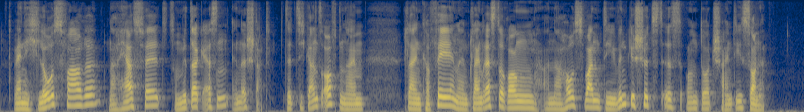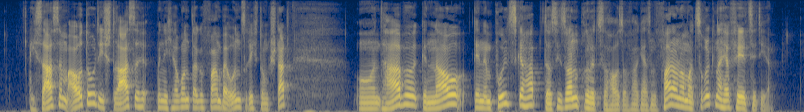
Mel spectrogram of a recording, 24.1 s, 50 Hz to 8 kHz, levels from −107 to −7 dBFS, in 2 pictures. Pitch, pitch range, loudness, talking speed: 130 Hz, 105-160 Hz, -28 LUFS, 165 wpm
